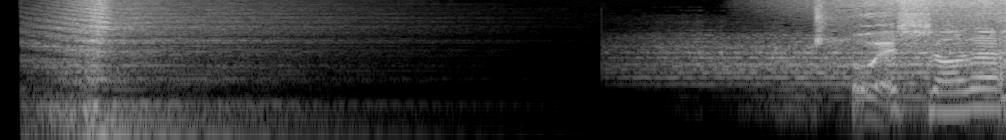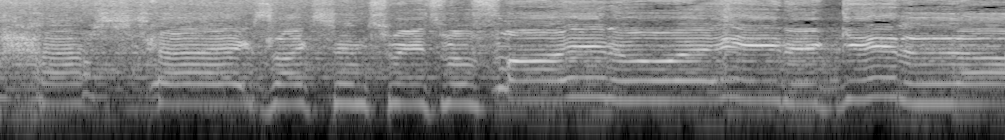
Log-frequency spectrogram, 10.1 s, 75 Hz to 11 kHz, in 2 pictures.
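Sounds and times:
whoosh: 0.1 - 2.3.

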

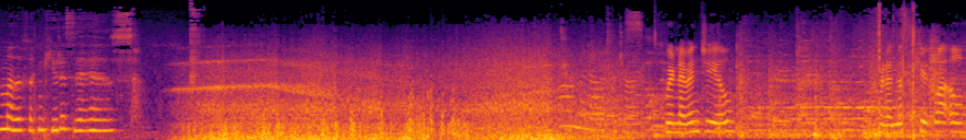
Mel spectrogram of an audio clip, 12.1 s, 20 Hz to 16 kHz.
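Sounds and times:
wailing tone falling in pitch: 2.1 - 5.1
dense rumbling noise: 2.1 - 8.1.

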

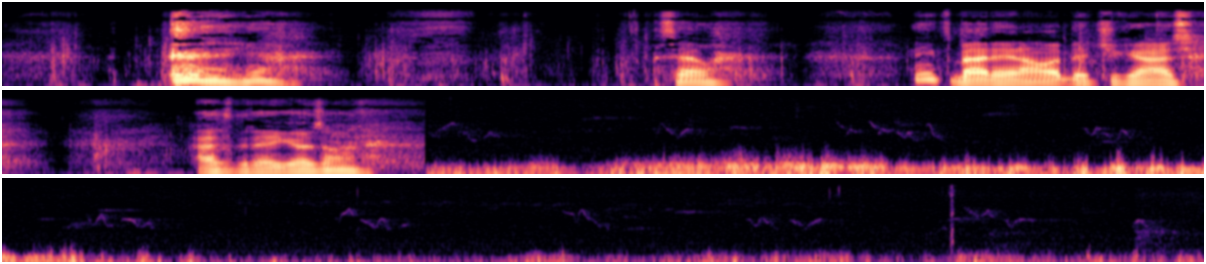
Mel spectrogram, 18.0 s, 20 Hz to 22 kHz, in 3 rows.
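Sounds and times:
wind buffeting microphone: 8.1 - 18.0.

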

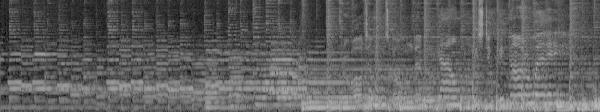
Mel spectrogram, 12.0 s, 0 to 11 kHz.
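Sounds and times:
orchestral strings and horn: 3.9 - 8.4
steady bass: 5.8 - 12.0.

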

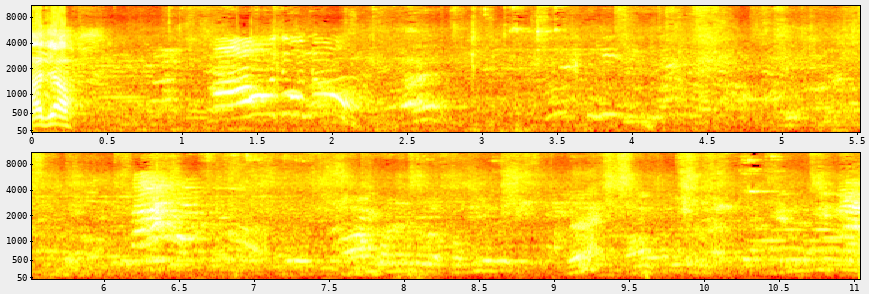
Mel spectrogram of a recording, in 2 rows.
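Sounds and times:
voices chattering: 0.0 - 11.0
children's voices: 3.3 - 8.3, 10.5 - 11.0.

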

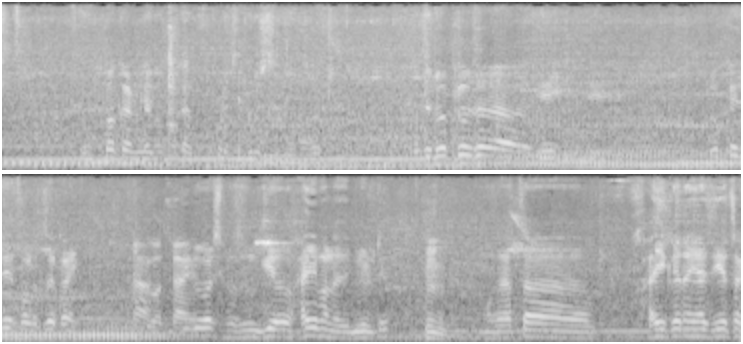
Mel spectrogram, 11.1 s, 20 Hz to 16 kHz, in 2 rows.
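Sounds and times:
man speaking: 5.3 - 11.0.

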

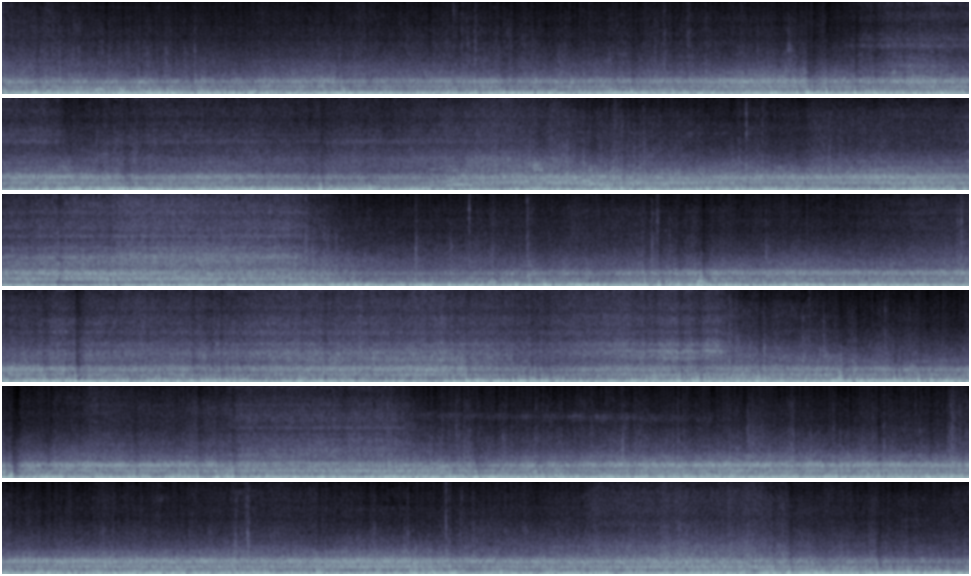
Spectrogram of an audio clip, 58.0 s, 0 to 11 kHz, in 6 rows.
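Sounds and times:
road and tyre rumble: 0.0 - 58.0
wind rushing over microphone: 0.0 - 58.0.

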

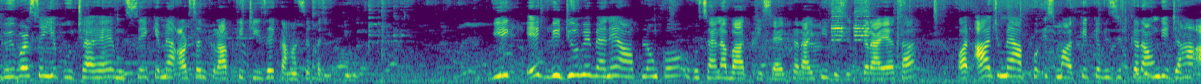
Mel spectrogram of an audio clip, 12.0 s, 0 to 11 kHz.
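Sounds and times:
woman speaking: 0.0 - 3.6, 4.9 - 12.0
market crowd bustle: 0.0 - 12.0.

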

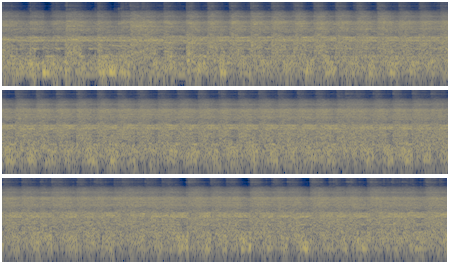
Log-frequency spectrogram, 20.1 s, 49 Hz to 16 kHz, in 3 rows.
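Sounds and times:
drums beating: 0.0 - 20.0
large cymbals clashing: 0.0 - 20.0.

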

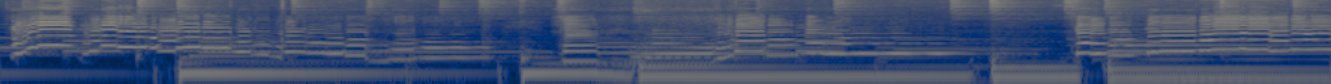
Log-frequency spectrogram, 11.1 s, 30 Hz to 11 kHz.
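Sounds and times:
saxophone jazz ballad: 0.0 - 11.0
sustained bass line: 1.5 - 11.0.

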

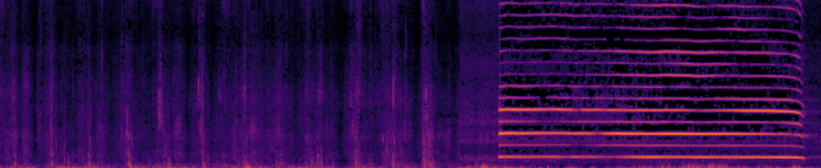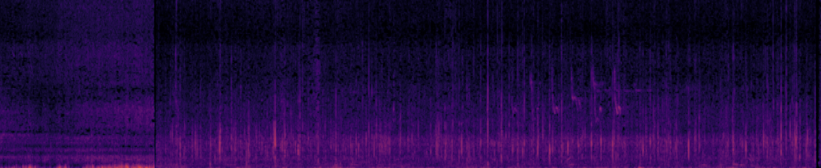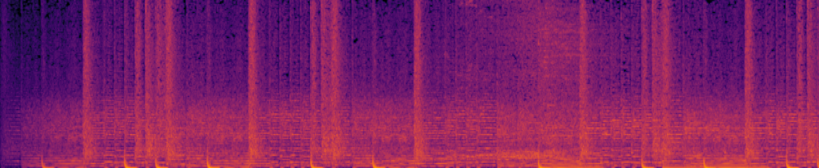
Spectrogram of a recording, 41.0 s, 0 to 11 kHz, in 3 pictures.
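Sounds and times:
long horn blast: 8.3 - 13.8.

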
